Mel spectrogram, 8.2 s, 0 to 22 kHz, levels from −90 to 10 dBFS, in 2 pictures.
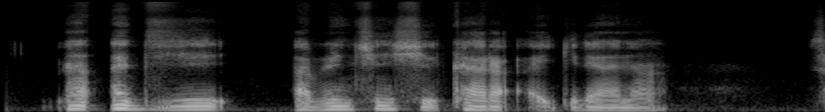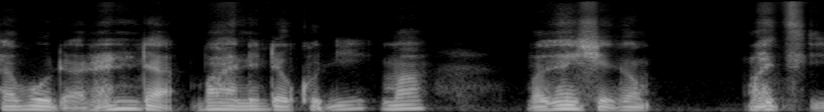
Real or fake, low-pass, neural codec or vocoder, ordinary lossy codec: fake; none; autoencoder, 48 kHz, 128 numbers a frame, DAC-VAE, trained on Japanese speech; none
